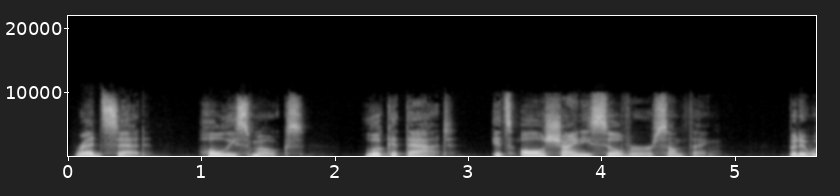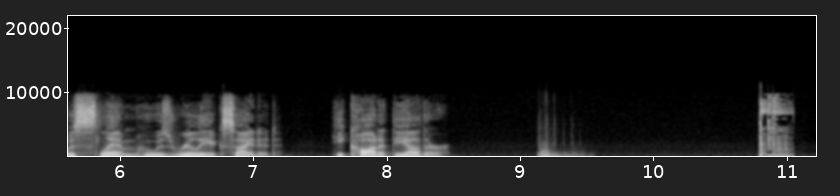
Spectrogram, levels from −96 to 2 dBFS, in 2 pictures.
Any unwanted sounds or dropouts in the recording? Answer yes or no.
yes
